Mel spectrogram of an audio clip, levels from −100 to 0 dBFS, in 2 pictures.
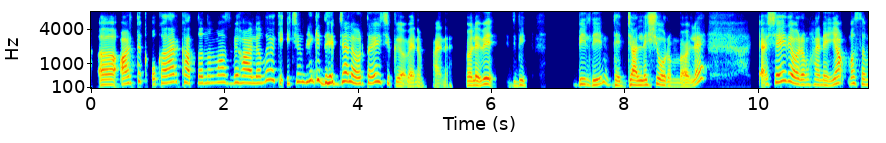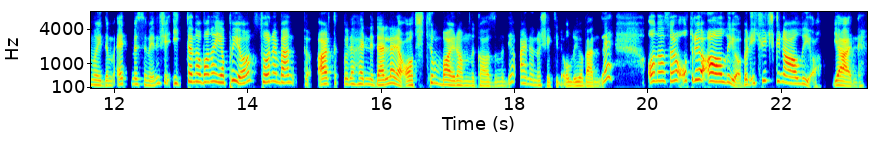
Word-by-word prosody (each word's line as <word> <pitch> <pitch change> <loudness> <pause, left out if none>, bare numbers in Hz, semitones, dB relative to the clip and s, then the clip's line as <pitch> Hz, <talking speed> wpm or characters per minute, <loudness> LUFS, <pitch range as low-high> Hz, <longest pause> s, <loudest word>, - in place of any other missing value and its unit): ııı, 195 0 +2
artık 255 +8 0
o 205 - -6
kadar 280 +4 0
katlanılmaz 260 0 -3
bir 275 - 0
hâl 260 -1 +2
alıyor 370 +7 -4
ki, - - -7
içimdeki 305 +9 -2
deccal 265 +2 +3
ortaya 250 +6 -1
çıkıyor 235 - -5
benim, 135 0 -5
hani. - - -7 0.3
Böyle 165 +1 +1
bir, 220 0 +3 0.2
di 150 - -13
bi 180 -2 -5 0.7
bildiğin, 195 +3 -3
deccalleşiyorum, 175 - 0
böyle. 135 - -1 0.9
Ya, - - +1
şey 300 +4 +2
diyorum, 215 -10 +2
hani, 185 -4 -3
"Yapmasa 230 -1 -1
mıydım, 175 -3 -6
etmese 210 -2 -5
miydim?" 165 +8 -7
Şimdi - - -8
ilkten 250 +6 +1
o 295 -1 0
bana 300 +2 +3
yapıyor. 275 +1 +3
Sonra 300 +1 +2
ben 270 0 +3
p 200 - -10
artık, 220 0 +2
böyle, 215 +1 -4
hani, 210 -3 -4
derler 210 +7 +4
ya, - - +3
"Açtım 200 +6 -3
bayramlık 170 -5 +1
ağzımı." 145 +1 -9
diye. 285 +3 -8
Aynen 205 -7 -5
o 170 - -7
şekil 145 -5 -12
oluyor 145 +1 -4
bende. 145 0 -4 0.7
Ondan 335 +3 +3
sonra 335 +1 +1
oturuyor, 365 +4 +4
ağlıyor. 305 -7 +7
Böyle 195 - -2
2-3 345 +7 -5
gün 325 -2 -5
ağlıyor, 235 -5 +4 0.2
yani. 165 -6 +4
225 Hz, 155 wpm, -23 LUFS, 180-280 Hz, 0.9 s, ağlıyor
